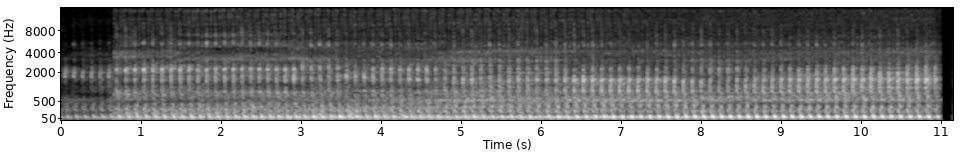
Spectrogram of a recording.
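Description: A tractor engine runs steadily with a loud, even diesel chugging rhythm that holds for the whole stretch, close by and alone.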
